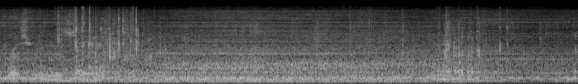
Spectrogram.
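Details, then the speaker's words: Whirlpool Accudry 40-pint dehumidifier, late-1990s or early-2000s, reciprocating compressor, on high fan at about 6.5 amps: steady even hum and smooth airflow rush, no rattles; condenser and evaporator clean; normal running. "and plenty of air flow through the condenser so that's still clean"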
